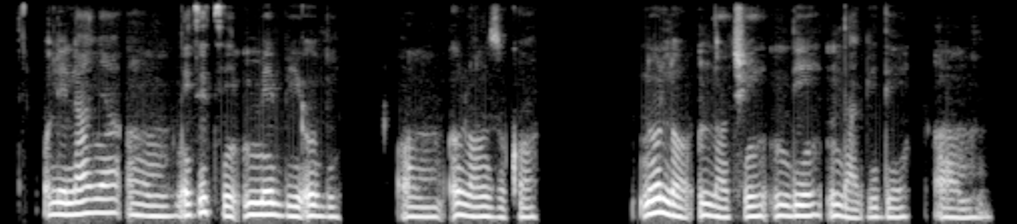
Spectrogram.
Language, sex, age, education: Igbo, female, 15-29, secondary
